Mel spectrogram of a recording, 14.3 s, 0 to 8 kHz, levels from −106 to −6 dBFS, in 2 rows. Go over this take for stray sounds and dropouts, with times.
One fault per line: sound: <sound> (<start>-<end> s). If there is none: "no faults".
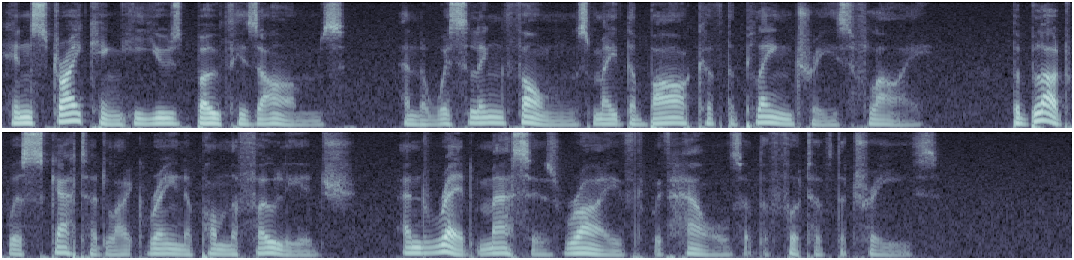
no faults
